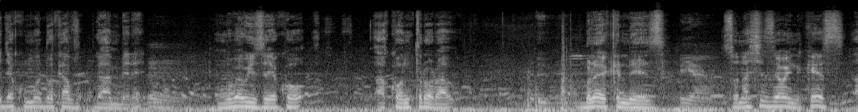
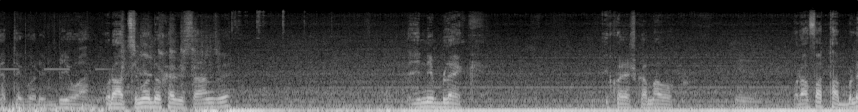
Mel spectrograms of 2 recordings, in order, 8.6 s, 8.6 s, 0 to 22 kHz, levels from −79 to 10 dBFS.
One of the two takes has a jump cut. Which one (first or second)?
second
